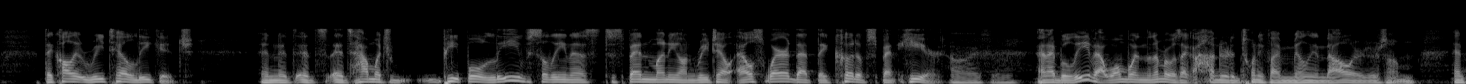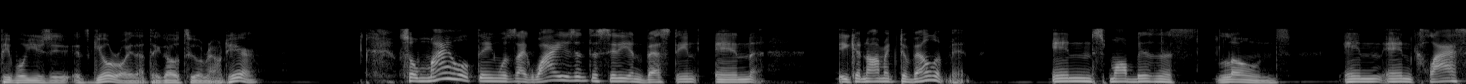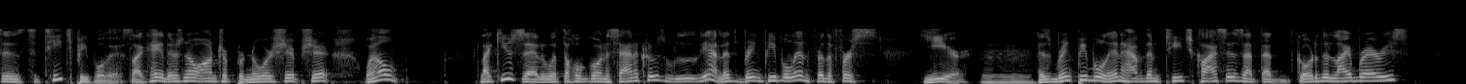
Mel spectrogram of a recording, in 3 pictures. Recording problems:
high frequencies cut off; noticeable; nothing above 5.5 kHz

